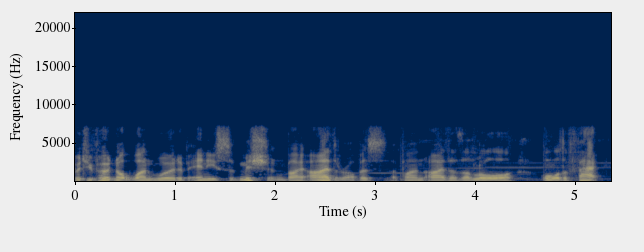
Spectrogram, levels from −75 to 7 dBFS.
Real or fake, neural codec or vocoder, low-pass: real; none; 7.2 kHz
